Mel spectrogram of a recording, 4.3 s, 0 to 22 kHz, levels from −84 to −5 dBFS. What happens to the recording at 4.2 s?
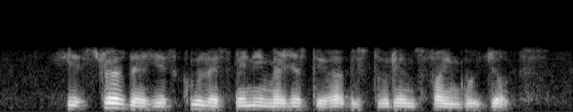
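At 4.2 s the sound is still carrying the AMR narrowband mobile codec that runs through the whole clip. Each 20 ms frame is rebuilt from a vocal-tract filter excited by a handful of pulses, and the damage here is heavy, which fits the codec's lowest 4.75 kbps mode. The result is buzzy, synthetic speech confined to a phone-line band of roughly 200 Hz to 3.5 kHz, with nothing above 3.8 kHz.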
